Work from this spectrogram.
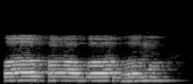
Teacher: प, फ, ब, भ, म या सगळ्या वर्णांचा उच्चार करताना ओठ एकमेकांना चिटकतात किंवा स्पर्श करतात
